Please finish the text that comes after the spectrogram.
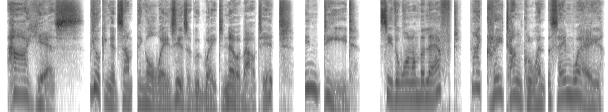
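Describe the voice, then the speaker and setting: A theatrical gentleman of wealth and titles, pompous and easily aghast. His pitch leaps wildly between droll murmurs and exclamations, with a husky edge, recorded very dry, like a comedic game character. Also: no room sound, full character voice. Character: pompous, dramatic landed-gentry party host, theatrically aghast. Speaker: game character hosting a murder mystery party.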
